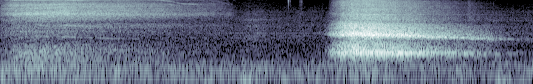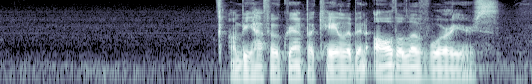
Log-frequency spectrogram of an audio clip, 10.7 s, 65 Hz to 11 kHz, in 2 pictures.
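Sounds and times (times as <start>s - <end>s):
deep breath: 0.0s - 2.6s, 3.2s - 5.3s
speech: 7.7s - 10.4s.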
